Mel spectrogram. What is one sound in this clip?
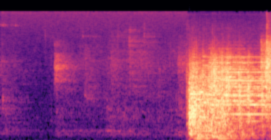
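Fists thud in a scuffle between men.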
